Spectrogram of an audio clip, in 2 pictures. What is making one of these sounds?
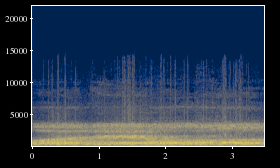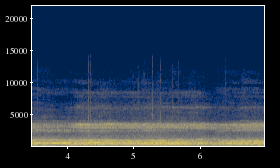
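A man chants in a long, sustained voice through a microphone in an echoing hall.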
